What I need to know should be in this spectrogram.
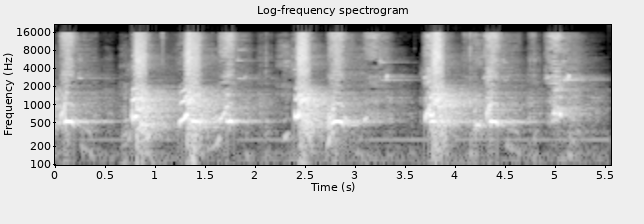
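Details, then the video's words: Pair of Great Danes holding a morning conversation, giving clustered yodelling yelps and short barky whoos in groups of two or three, pausing briefly between bursts, over a faint steady hum. "Great Dane Love A Lot To Say"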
